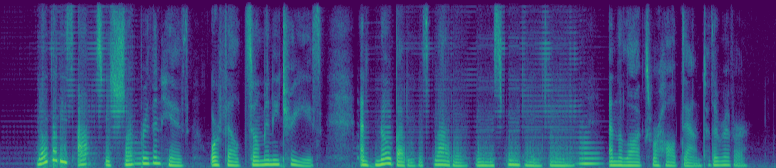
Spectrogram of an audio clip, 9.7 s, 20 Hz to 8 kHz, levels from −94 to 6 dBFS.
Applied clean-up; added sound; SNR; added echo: neural separator model SepFormer DNS4.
